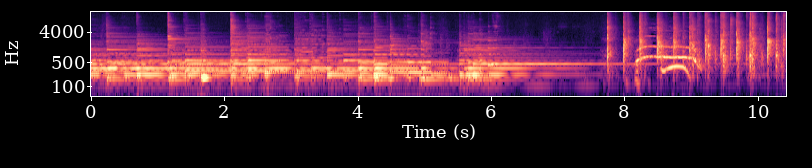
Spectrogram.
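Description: Acoustic guitar fingerpicking the closing instrumental bars of a folk ballad, the last notes dying away about seven seconds in. Then a burst of applause, with a voice calling out briefly.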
